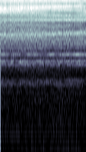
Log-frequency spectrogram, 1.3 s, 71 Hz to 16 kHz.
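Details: Nanao MS9 29-inch CRT monitor running: loud steady high-pitched hiss from around the neck board, growing quieter before the monitor shuts itself off; picture flickers; owner unsure whether the flyback is the cause.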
